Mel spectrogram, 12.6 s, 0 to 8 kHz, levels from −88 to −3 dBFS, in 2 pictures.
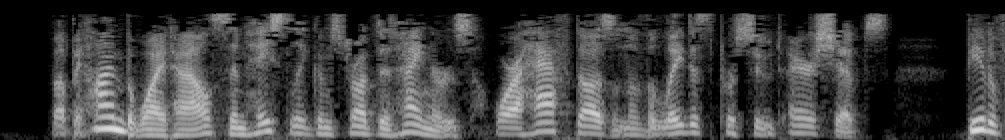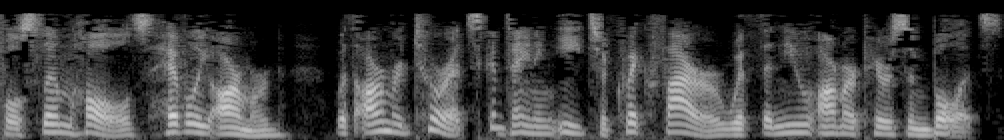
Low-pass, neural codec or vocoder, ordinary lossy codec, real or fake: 7.2 kHz; codec, 16 kHz, 0.5 kbps, X-Codec, HuBERT features, trained on LibriSpeech; MP3, 24 kbps; fake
